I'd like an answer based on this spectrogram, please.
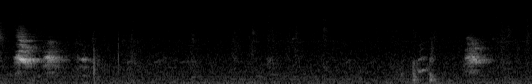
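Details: A baby silver toy poodle, fluffy and wobbly as it walks, makes a quick pair of sharp yips, then a long quiet pause, then a few softer yelps near the end.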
